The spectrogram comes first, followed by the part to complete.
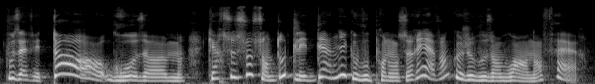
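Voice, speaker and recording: A woman's voice: medium pitch, sing-song, moderate pace. A woman reading aloud, voicing a cocky young male knight who taunts his opponent cheekily. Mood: taunting.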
